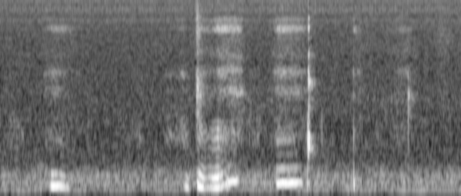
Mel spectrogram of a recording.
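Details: Hiccups: a sudden sharp hiccup click and a couple of fainter catches amid soft vocal sounds in a quiet room.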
